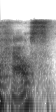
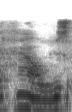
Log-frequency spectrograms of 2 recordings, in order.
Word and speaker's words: house: there we go so this is the house so it's s sound but you can sometimes hear howls as a verb and sometimes words with s change to z when they go to verbs okay so now who's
